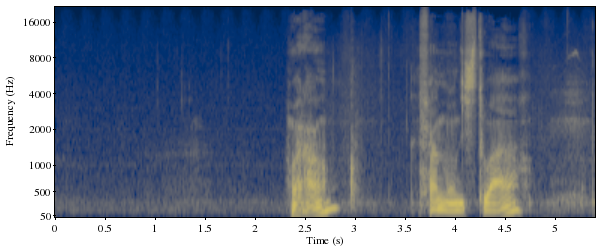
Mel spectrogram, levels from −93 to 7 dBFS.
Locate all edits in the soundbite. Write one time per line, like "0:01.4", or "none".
0:03.6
